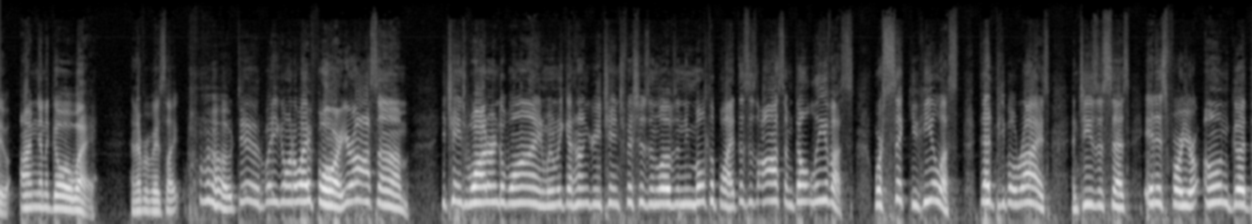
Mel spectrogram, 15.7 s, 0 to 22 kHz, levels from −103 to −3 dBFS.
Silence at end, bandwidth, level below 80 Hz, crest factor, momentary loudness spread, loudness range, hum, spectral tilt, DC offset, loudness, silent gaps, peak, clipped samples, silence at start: 0 s; 12 kHz; -46 dBFS; 18 dB; 10 LU; 3 LU; none; -7.5 dB/octave; under 0.1%; -21 LUFS; none; -2 dBFS; under 0.1%; 0 s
